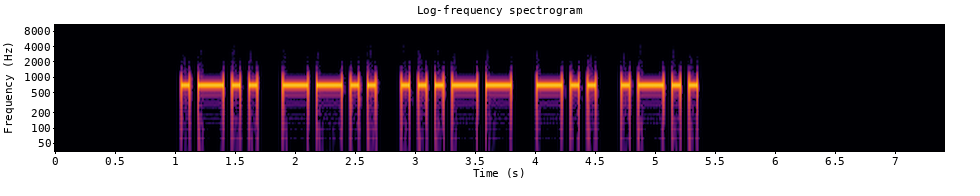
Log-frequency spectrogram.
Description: Morse code, heard as a keyed tone, about 17 wpm, 700 Hz. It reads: LZ3DL
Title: DXCC-100 Call Signs - 5 Characters - 17wpm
